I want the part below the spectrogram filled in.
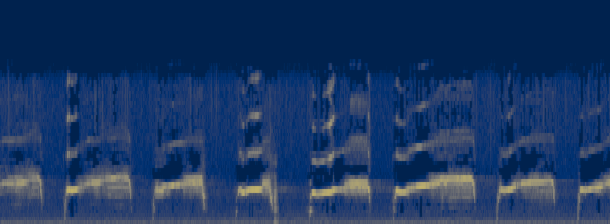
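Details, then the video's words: Bald eaglet squees insistently as its mother brings a fish to the nest at Big Bear Lake; a rapid string of high whistled notes, each with a quick rise and sharp falling tail, nearly continuous. "Simba in for Mom's fish delivery."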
